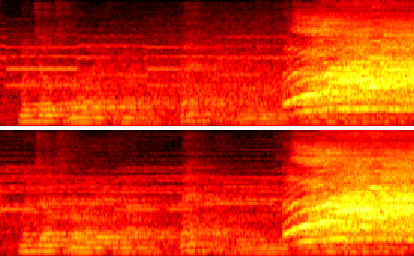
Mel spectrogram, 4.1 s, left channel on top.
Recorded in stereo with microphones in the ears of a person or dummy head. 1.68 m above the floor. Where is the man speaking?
40° left (ahead or behind), 1.4 m; by 3.8 s 10° left (ahead or behind), 5.5 m.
